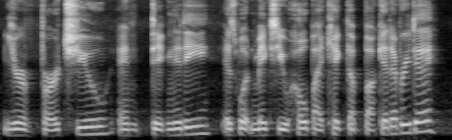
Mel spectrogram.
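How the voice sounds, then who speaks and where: A man's voice: mid-range voice, normal speed, fairly bright tone, lightly acted. A man playing a cool, pragmatic young hunter and mercenary in a video game, composed and matter-of-fact with a dry delivery. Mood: dry, unimpressed. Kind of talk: video game character acting.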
